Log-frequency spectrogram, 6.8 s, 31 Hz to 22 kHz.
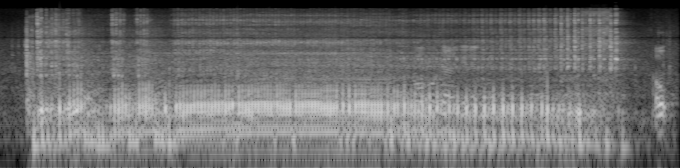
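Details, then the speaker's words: Apollo RFZ 125cc pit bike held steady at low revs before the carburetor pilot screw fix: it stumbles and pops unevenly and never settles to an idle. The owner suspects an air leak at the intake spacer, unconfirmed. Rough low-rpm running, won't idle. "end, doesn't idle. I think it has an air leak at the intake spacer."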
